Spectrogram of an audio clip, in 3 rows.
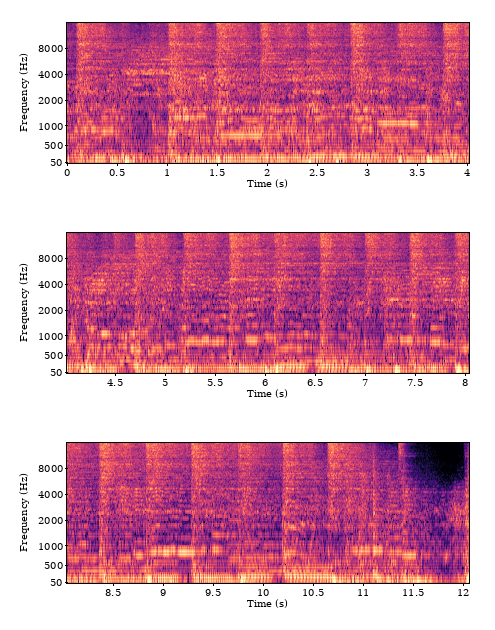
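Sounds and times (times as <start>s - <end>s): bass guitar: 0.0s - 12.0s
drum kit beat: 0.0s - 12.0s
electric guitar: 0.0s - 12.0s.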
